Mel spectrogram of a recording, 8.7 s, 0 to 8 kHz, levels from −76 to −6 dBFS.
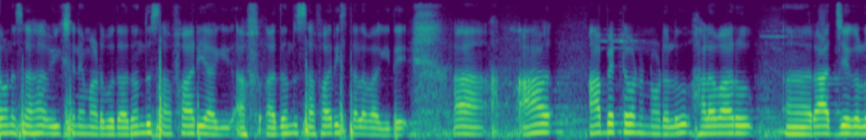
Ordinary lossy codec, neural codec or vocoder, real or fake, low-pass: none; none; real; 7.2 kHz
